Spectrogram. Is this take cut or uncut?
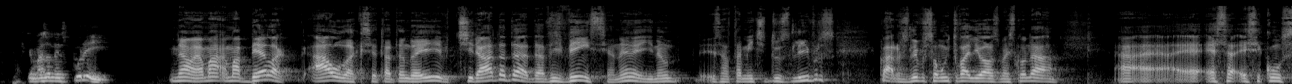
uncut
